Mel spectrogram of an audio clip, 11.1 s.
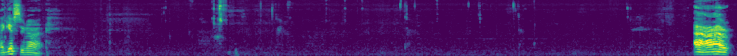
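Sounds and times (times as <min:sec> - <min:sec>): person chewing popcorn: 0:02.4 - 0:08.1.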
